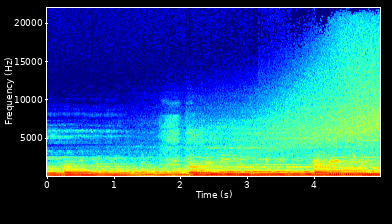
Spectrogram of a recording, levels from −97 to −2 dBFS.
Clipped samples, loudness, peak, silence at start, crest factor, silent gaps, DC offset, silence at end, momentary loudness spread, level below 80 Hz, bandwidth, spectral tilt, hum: under 0.1%; -18 LUFS; -4 dBFS; 0 s; 12 dB; none; under 0.1%; 0 s; 7 LU; -48 dBFS; 19.5 kHz; -7.5 dB/octave; none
